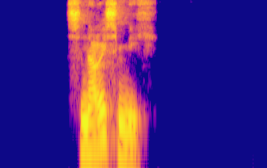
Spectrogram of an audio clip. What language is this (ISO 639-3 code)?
kab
